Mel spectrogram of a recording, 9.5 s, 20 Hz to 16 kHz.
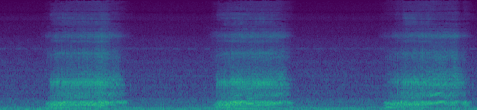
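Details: A woman asleep snores steadily, with loud, rough rattling on each in-breath at about 18 breaths a minute and quieter out-breaths. Snoring.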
